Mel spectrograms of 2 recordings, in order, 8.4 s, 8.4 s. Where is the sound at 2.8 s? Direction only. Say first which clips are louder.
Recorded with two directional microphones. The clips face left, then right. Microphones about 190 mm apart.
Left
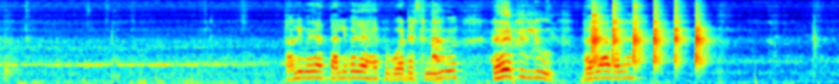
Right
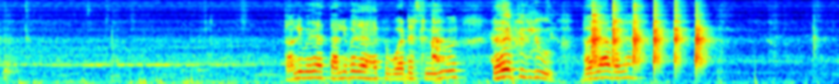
Left 1 dB; 10° left (ahead or behind).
